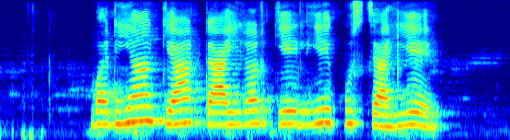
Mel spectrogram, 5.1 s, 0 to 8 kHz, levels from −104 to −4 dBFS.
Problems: none marked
